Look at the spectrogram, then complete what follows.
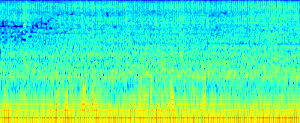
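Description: Diesel tractor engine running steadily as it tows a trolley loaded with sacks over soft, wet ground.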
